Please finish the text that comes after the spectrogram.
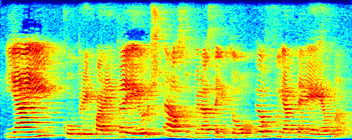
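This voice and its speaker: A young woman, telling her story at an online conference in an animated way, often checking in with the audience. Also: a little high, normal speed. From Ceará, Brazil. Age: 20s. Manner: animated storytelling, frequent tag questions to the audience. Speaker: beauty therapist speaker at an online conference. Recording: very echoey room.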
